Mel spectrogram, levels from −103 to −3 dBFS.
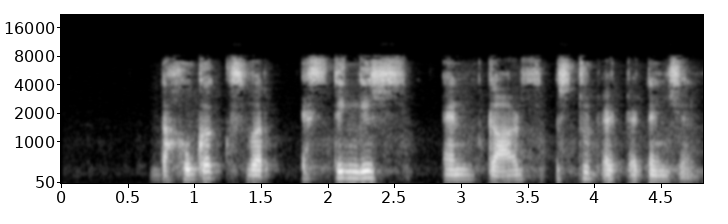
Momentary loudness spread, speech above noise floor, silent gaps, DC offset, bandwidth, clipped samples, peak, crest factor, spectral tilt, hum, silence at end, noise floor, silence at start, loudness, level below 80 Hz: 11 LU; 64 dB; none; under 0.1%; 8.4 kHz; under 0.1%; -2 dBFS; 18 dB; -2 dB/octave; none; 0.1 s; -82 dBFS; 0.75 s; -17 LUFS; -62 dBFS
